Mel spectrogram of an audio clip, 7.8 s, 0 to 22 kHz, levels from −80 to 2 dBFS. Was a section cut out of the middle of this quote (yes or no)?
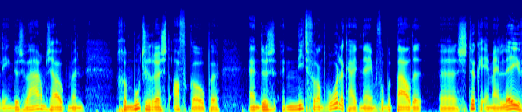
no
